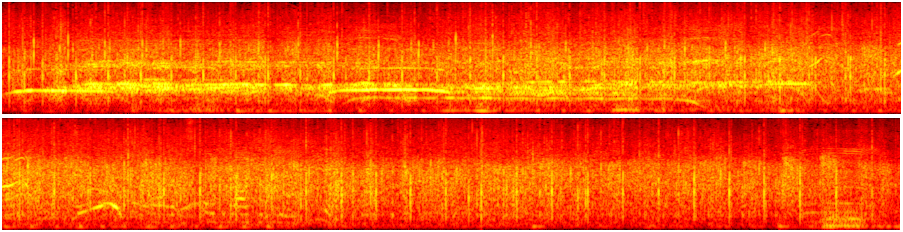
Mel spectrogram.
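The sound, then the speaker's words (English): Audience applauding and woohooing as a guest is introduced: sustained, loud clapping with rising and falling whoops and cries over it, holding steady throughout. “Please put your hands together and make incredible woohooing noises for the wonderful Seyi Akiwowo.”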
